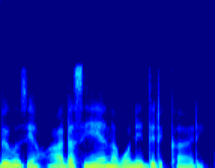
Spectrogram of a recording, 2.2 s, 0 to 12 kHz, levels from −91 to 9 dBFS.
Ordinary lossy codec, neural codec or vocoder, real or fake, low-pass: MP3, 96 kbps; codec, 16 kHz, 0.3 kbps, FocalCodec; fake; 7.2 kHz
